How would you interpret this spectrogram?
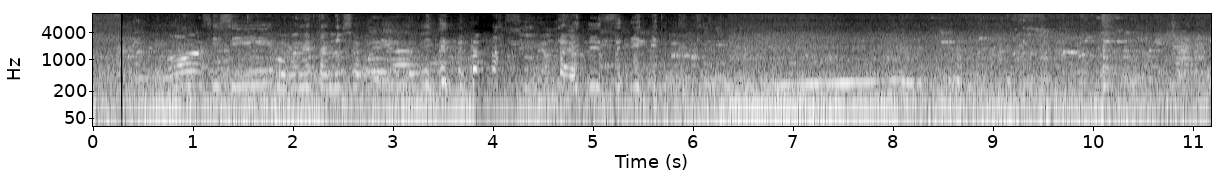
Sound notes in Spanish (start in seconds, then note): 3.2 Risas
